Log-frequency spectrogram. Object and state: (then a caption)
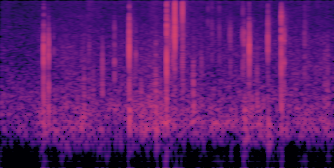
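Plastic sheet protector tapped. The tip of an upright wooden pencil taps a thin, clear plastic sheet protector (punched pocket) lying flat on a towel. There are eleven quiet, sharp, bright ticks with a faint crinkly texture, irregularly spaced. Each cuts off instantly with no ring and almost no low end.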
